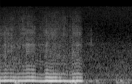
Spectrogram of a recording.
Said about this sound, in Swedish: Humlan alltså. Ja.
